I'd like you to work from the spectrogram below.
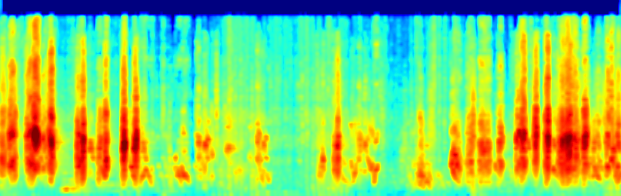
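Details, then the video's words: Several budgies keep up a harsh, high-pitched chatter of rasping chirps in waves, with short quieter gaps between. "Green Budgie sound sound of Budgie birds"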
